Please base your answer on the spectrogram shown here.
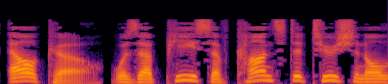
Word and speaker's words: LCO: In Wales, a legislative competence order (LCO), pronounced Elco, was a piece of constitutional legislation in the form of an order in council.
